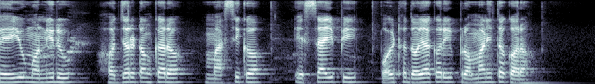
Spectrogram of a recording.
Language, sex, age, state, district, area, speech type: Odia, male, 18-30, Odisha, Kendujhar, urban, read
